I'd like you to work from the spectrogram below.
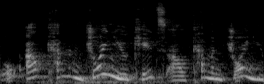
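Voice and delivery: high, eager bear voice; Jeff Bear, cheerful and willing. Acted.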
